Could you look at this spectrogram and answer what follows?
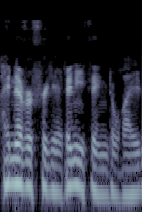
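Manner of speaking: put-on menacing, evil tone. Retelling a TV scene where Kelly hugs Dwight, imitating Kelly's evil tone. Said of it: "she has this really, like, evil tone".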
